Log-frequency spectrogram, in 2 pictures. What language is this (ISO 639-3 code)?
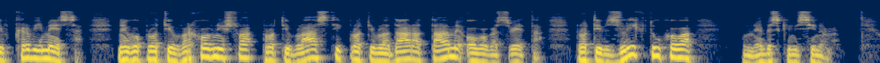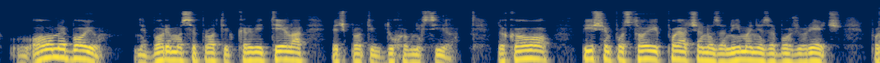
hrv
